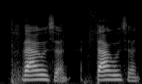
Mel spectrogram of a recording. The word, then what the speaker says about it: thousand: thousand가 1000이니까 1000 뜨 발음이죠. 뜨 발음. 아까 month도 뜨 발음. 네. 발음기어로 따지면 우리가 일명 번데기 발음을 하죠. 뜨는요. 혀가 이 윗니 아랫니 사이에서 밖에서부터 안으로 들어가면서 새는 발음이죠. 해서 thousand 이렇게 되고요.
